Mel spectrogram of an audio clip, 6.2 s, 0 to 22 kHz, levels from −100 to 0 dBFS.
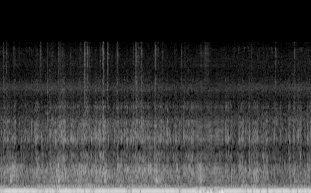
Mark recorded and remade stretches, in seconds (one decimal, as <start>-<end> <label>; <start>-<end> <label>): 0.0-3.9 recorded; 3.9-4.5 remade; 4.5-6.2 recorded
